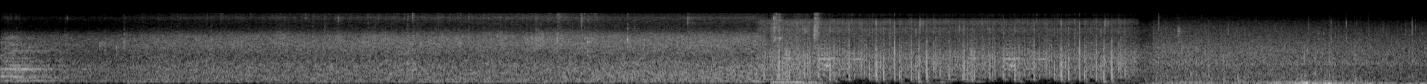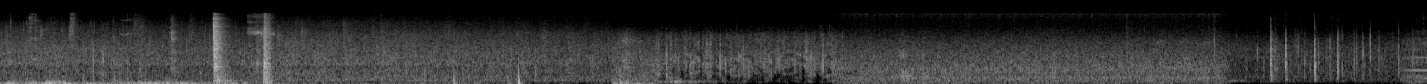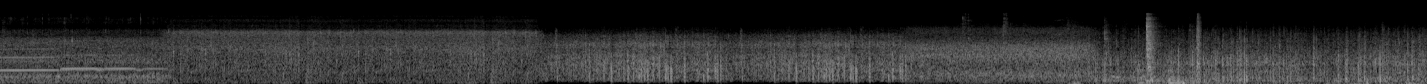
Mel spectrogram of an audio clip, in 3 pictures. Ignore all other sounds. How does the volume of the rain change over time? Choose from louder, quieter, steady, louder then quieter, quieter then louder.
quieter.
